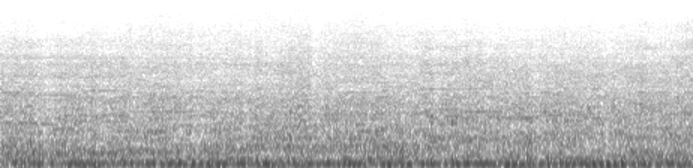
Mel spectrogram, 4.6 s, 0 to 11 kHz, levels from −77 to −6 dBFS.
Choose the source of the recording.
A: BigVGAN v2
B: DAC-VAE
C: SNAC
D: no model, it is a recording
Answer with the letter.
C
